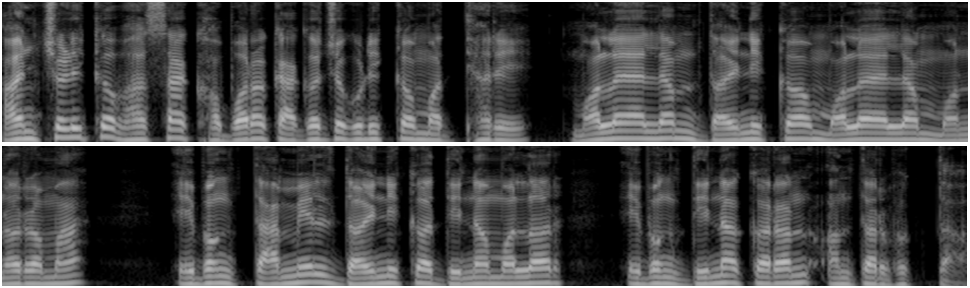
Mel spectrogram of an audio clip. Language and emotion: Odia, neutral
